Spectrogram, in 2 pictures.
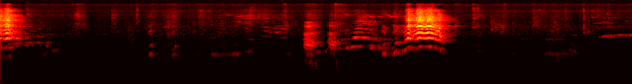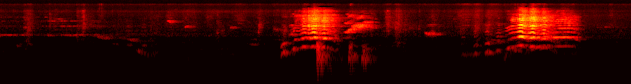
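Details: Goat screaming: three loud, wavering, harmonic bleats with a trembling quality, near four, nine and a half and eleven and a half seconds, separated by quiet stretches with faint clicks and small noises.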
